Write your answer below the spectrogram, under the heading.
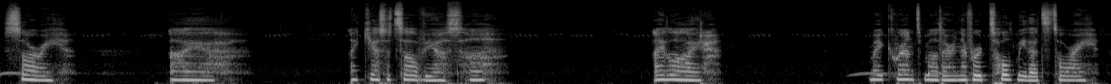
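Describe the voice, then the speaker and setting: Soft, slow, gentle fox-spirit girl acted by a woman. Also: medium pitch, flat delivery, a little hiss or hum, close to an everyday voice. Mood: tender, lonely. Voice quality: soft, breathy, half-whispered. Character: gentle, lonely young female kitsune fox spirit. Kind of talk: ASMR roleplay, soft bedtime storytelling.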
